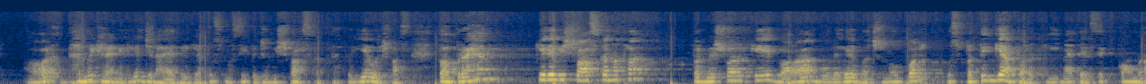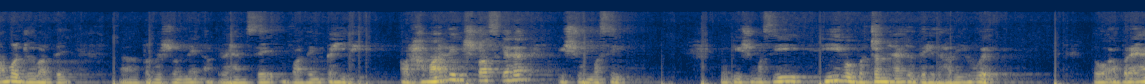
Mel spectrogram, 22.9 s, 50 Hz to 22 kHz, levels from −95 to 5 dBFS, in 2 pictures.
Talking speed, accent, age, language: 155 wpm, native, 30-49, Hindi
